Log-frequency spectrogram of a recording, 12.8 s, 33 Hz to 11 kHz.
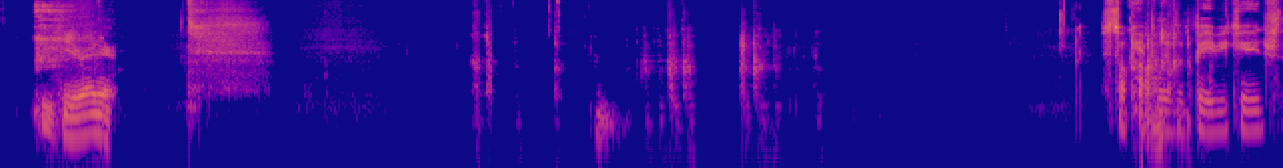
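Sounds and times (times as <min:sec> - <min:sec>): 
speech: 0:00.4 - 0:01.2, 0:11.2 - 0:12.8
typing on a computer keyboard: 0:04.7 - 0:05.6, 0:06.3 - 0:08.2.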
